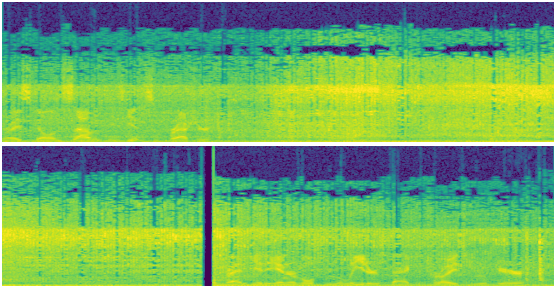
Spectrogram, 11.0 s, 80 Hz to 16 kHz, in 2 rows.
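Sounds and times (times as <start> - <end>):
racing kart engines running hard: 0.0 - 11.0.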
